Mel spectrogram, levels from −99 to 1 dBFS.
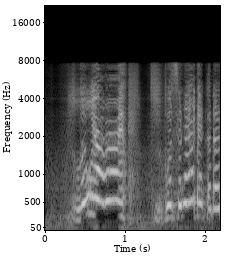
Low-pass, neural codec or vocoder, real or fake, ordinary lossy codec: none; codec, 16 kHz, 0.5 kbps, FreqCodec, larger model; fake; none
